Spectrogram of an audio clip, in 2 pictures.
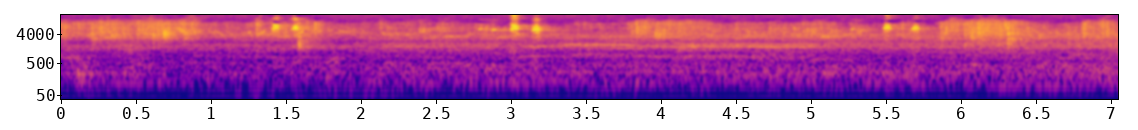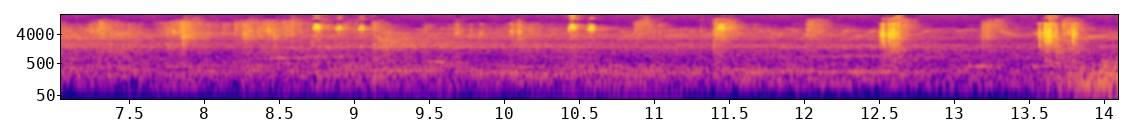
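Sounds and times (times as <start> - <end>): small bird chirping: 1.3 - 1.8, 2.8 - 3.2, 5.4 - 5.8, 8.7 - 9.2, 10.4 - 10.7, 11.4 - 11.6.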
